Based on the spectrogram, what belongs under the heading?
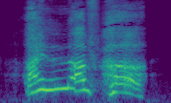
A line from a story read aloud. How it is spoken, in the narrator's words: cried Morel, groaning with sorrow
